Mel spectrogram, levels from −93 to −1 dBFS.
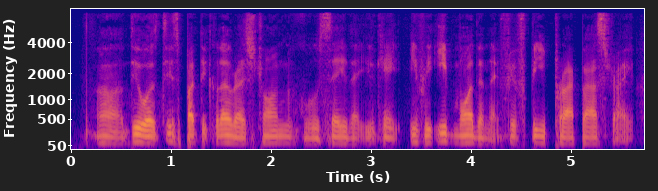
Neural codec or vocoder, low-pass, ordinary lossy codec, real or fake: codec, 16 kHz, 1.1 kbps, Voila-Tokenizer; none; none; fake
